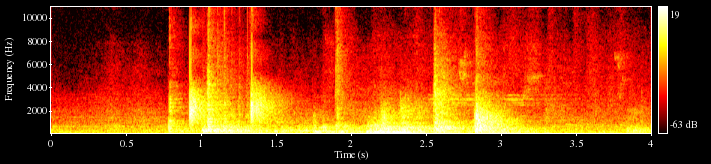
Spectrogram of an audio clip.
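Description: Billiard balls clack together and roll on the table.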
